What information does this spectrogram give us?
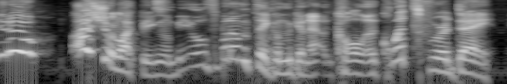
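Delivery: a light put-on Liverpool Beatle voice; mock Liverpool accent. Joking friends hear a Liverpool Beatle accent impression. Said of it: "What is this accent?".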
